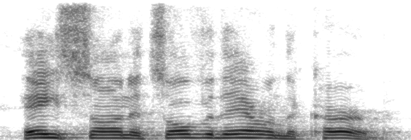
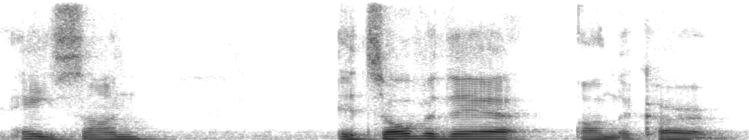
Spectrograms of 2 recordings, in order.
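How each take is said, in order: First: Said in the usual way. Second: Southern accent. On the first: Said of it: "will you say". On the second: Shown as a demonstration. Host asks the Oklahoma caller to say a line in her accent. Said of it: "Your accent, will you say".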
